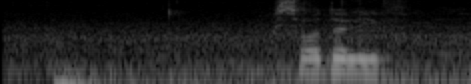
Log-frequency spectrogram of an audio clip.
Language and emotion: Russian, neutral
